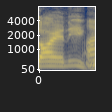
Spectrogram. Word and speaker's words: Ian Eagle: No, it's Ian Eagle. I've known Ian Eagle forever.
